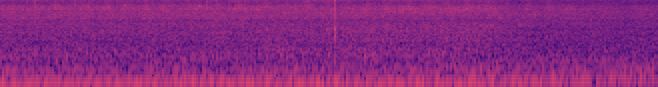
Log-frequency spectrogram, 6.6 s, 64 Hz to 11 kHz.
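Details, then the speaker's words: Triumph TR7 after installing an inline fuel filter: steady, even low rumble with no misses, stumbles or ticking; engine runs normally with fuel flowing through the filter. "All right, so we are up and running. Get around the other side of the car, up and running."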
